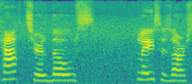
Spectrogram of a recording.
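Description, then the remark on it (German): A steady rushing roar of the Skoafoss waterfall fills the background, continuous and fairly loud, while a person speaks over it in two short bursts; dozens of tourists are photographing themselves with the waterfall behind them. “Dutzende Touristen versuchen, sich mit dem Wasserfall im Hintergrund zu fotografieren.”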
